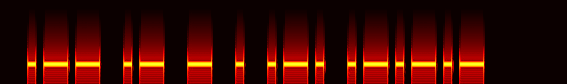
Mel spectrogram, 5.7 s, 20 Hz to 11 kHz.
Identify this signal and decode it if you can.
Morse code, heard as a keyed tone, about 15 wpm, 700 Hz. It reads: WATER.
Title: A Sound Of Thunder 15wpm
